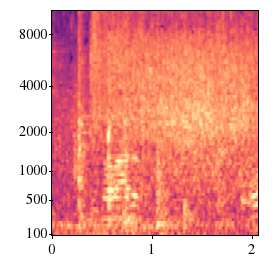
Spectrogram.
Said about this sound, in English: It's 4:45. time to fry.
